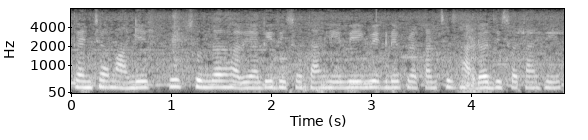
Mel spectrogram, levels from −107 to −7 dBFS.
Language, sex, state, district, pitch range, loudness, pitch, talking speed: Marathi, female, Maharashtra, Gondia, 205-220 Hz, -16 LUFS, 210 Hz, 145 wpm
